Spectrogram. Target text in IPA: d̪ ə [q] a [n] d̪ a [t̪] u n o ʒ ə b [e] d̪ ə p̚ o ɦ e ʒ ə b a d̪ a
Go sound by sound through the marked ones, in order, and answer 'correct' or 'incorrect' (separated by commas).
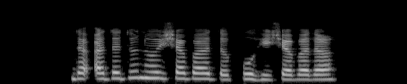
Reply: incorrect, incorrect, incorrect, incorrect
